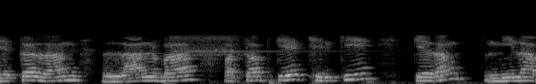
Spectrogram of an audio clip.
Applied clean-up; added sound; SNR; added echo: none; Doorbell; 20 dB; reverberation time 0.3 s.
